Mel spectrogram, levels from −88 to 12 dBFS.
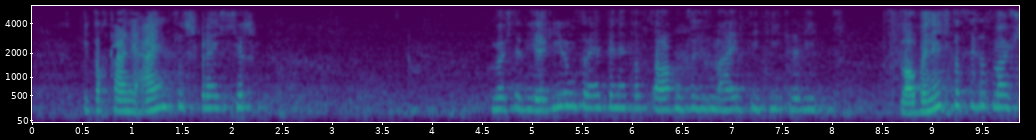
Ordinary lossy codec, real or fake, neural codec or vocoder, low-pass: MP3, 24 kbps; fake; vocoder, 22.05 kHz, 80 mel bands, HiFi-GAN; 5.4 kHz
